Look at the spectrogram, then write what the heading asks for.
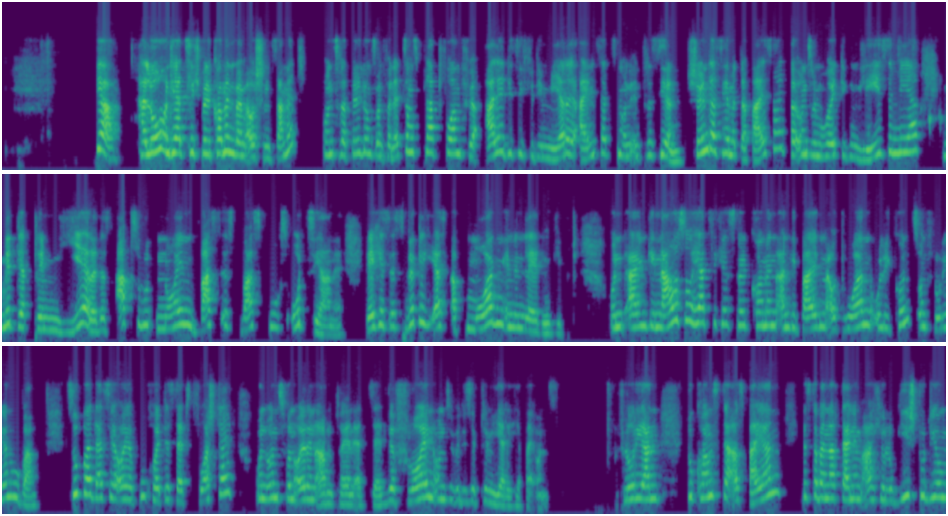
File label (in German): Komplette Lesung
